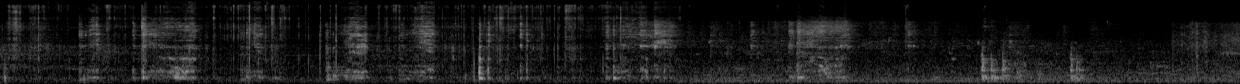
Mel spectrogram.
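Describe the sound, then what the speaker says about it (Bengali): Chillies and garlic stir-fry in a pan, with a low sizzle broken by repeated scraping and clinking strokes of a utensil against the metal at an uneven rhythm. "মরিচ রসুন ভাজা হয়ে গেছে উঠাই নেই"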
